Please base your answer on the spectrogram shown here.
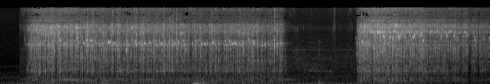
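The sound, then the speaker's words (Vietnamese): Gurgling bubble of a Vietnamese bamboo water pipe being smoked, a rapid rattling burble lasting about five seconds, a short pause, then a second draw. “Ông Nhân cầm cái điếu cày, rít một hơi long sòng sọc, rồi phun ra một làn khói trắng vào không trung.”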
